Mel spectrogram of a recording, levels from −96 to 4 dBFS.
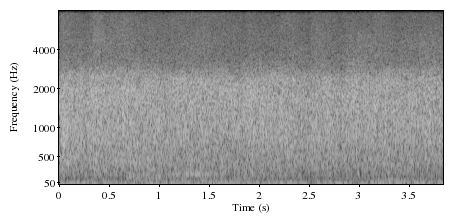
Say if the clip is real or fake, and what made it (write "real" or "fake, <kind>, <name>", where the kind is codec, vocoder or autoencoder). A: real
